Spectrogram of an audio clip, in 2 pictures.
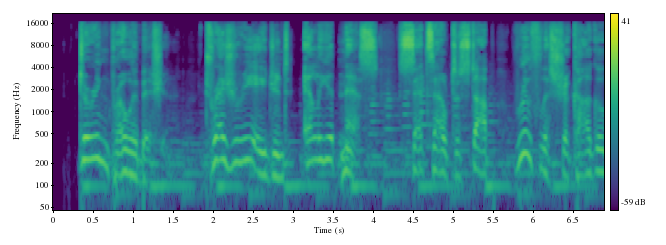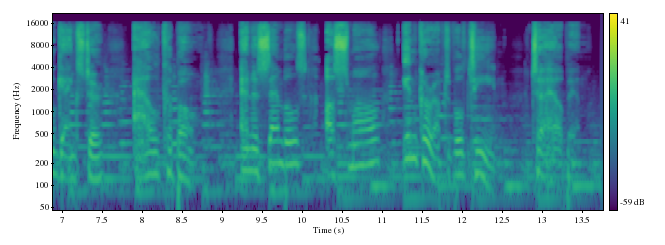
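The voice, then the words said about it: Dramatic movie trailer narrator voice. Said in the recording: “trailer voice ... Let's do trailer voice”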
